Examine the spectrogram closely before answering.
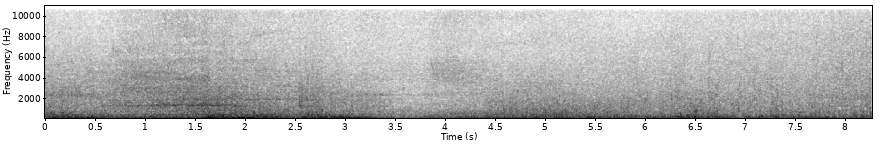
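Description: Heavy explosions rumble and boom.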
